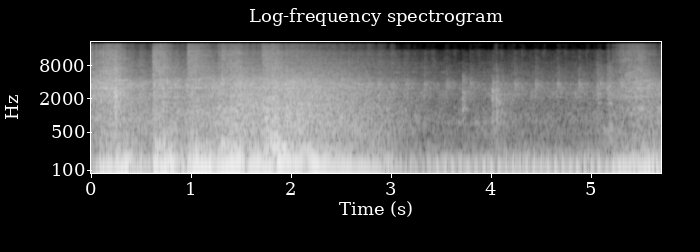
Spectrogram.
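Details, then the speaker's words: Nissan GQ Patrol after a new clutch, replacing a seized, squealing thrust bearing: pulls away smoothly as revs rise and settle, no squeak or chatter as the clutch takes up; normal engagement. "I'm really scared it's so sweet oh so soft Jesus well it doesn't squeak now the handbrake was on"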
